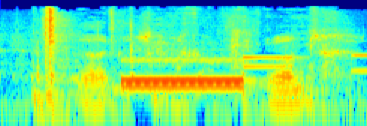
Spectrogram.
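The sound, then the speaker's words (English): Telephone dialing tones sound clear: a long steady electronic beep, then another tone starting near the end, with a voice murmuring around them, as the telephone number of the Weekly Advertiser is dialed. “Where's that telephone number for the advertiser?”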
